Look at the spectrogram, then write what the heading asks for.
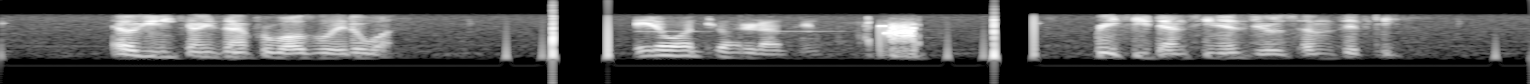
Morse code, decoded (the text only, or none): none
